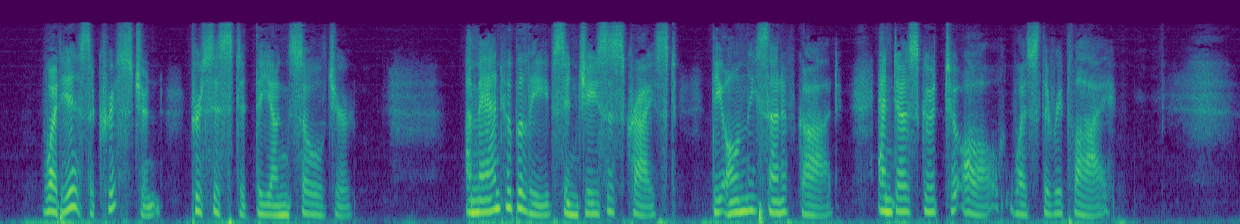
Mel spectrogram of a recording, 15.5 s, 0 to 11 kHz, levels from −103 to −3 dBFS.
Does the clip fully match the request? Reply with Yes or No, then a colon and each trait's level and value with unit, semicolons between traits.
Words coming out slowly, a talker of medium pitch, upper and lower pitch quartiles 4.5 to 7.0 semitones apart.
Yes: slow, 110 wpm; medium, 160 Hz; average, 4.8 semitones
